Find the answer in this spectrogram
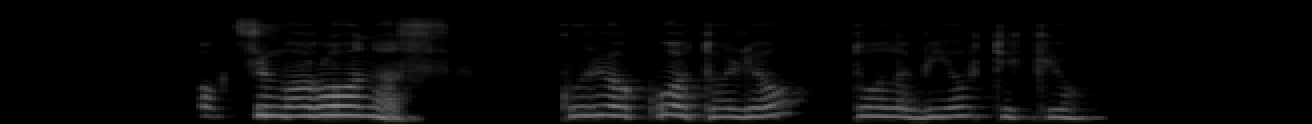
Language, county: Lithuanian, Utena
